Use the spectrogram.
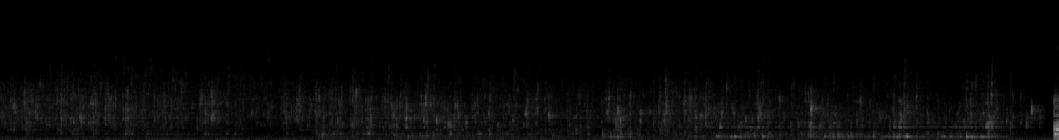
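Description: Water being poured into a pressure cooker holding chickpeas, a soft steady splashing and trickling that gradually rises in pitch as the pot fills, ending with a quick clunk.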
